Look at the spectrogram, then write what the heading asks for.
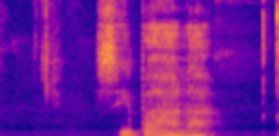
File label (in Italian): "sipala", Calabrese; cucina calabrese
